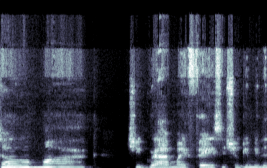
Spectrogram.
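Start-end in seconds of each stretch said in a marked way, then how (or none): 0.0-1.1 put-on high sweet old auntie voice; aunt's voice. Imitating his aunt greeting him fondly. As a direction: coo his name like a fond old aunt.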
